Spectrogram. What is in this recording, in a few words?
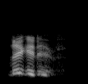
Voices Refuse Male Old; rebel cops 2019 gamerip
